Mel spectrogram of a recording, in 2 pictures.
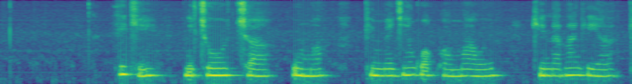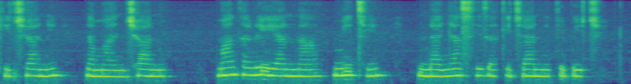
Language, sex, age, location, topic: Swahili, female, 36-49, Kisii, health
